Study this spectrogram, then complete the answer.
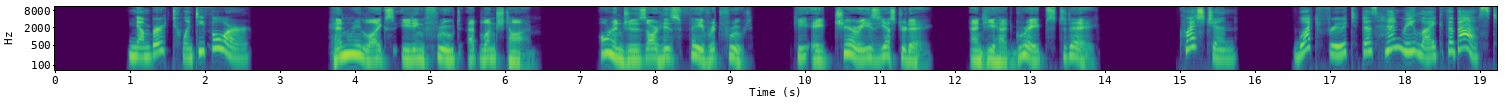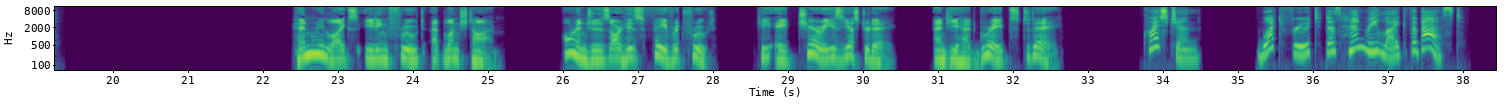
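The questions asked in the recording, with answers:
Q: What fruit does Henry like the best?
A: Oranges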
